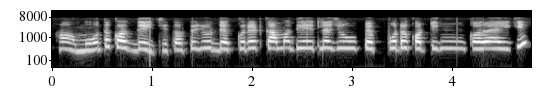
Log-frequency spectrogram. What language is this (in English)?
Odia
